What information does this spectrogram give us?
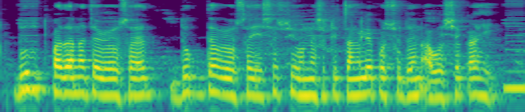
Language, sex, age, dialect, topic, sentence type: Marathi, male, 46-50, Standard Marathi, agriculture, statement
